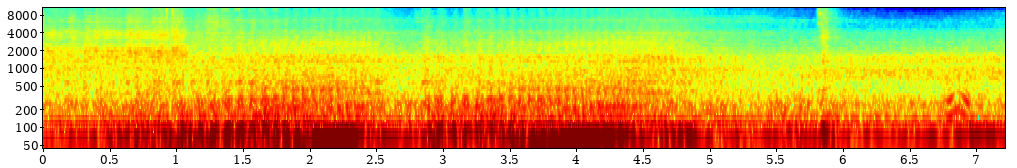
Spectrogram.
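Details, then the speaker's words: Car being diagnosed for sudden illness, run after disturbing the fuel system; low engine note surges and sags unevenly instead of holding a steady idle, much worse than before; owner suspects a failed coil pack. "That's interesting. That's worse. A lot worse. That sounds like a failed coil pack now."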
